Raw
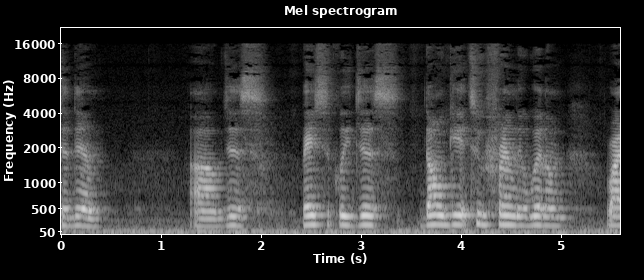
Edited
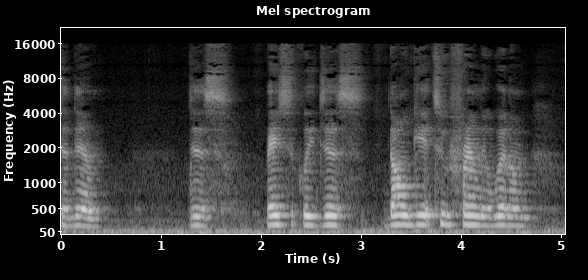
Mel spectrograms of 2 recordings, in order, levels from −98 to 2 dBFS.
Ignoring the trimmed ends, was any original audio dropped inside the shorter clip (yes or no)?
yes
